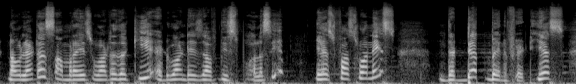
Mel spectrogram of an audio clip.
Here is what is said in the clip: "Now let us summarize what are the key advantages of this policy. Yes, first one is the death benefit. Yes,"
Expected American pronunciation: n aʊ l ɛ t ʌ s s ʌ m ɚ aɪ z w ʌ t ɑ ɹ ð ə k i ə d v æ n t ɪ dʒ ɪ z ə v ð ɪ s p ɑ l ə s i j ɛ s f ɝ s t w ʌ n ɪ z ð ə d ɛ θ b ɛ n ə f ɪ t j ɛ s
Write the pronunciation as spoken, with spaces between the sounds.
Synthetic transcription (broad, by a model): n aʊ l ɛ t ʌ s s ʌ m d aɪ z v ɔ t ɑ ɹ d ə k i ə d v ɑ n t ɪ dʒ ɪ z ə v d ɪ s p ɑ l ə s i j ɛ s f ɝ s t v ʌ n ɪ z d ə d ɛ t b ɛ n ə f ɪ t j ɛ s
